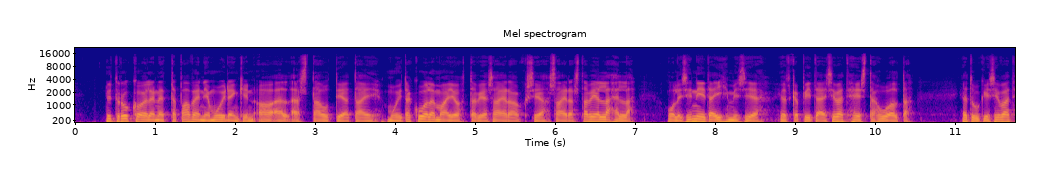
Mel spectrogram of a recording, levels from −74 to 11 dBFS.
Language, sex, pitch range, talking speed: Finnish, male, 85-110 Hz, 115 wpm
